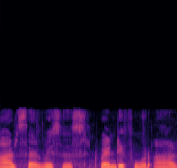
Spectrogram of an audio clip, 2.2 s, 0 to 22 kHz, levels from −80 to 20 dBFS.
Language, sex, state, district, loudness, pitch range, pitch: Hindi, female, Chhattisgarh, Korba, -16 LUFS, 190-215 Hz, 195 Hz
